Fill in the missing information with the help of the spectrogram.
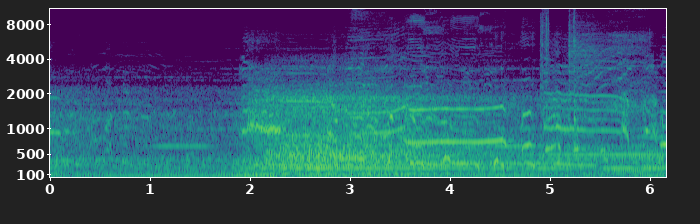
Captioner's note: men and women wailing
